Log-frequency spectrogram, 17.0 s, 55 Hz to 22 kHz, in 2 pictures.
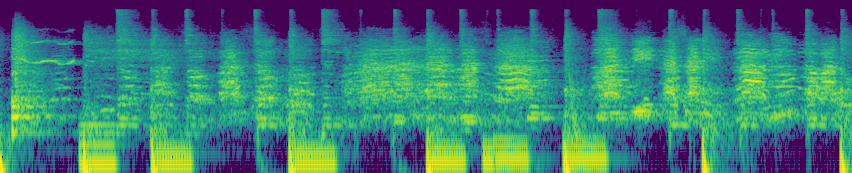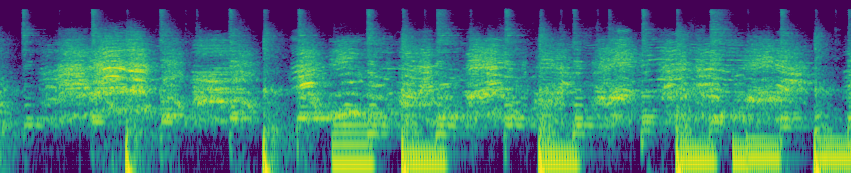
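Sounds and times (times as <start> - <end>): children's choir singing: 0.1 - 17.0
low bass notes: 0.8 - 1.9, 2.9 - 3.4, 4.3 - 6.1, 11.8 - 13.0, 13.9 - 14.3, 15.3 - 17.0
low beat: 4.3 - 6.2, 13.9 - 14.4.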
